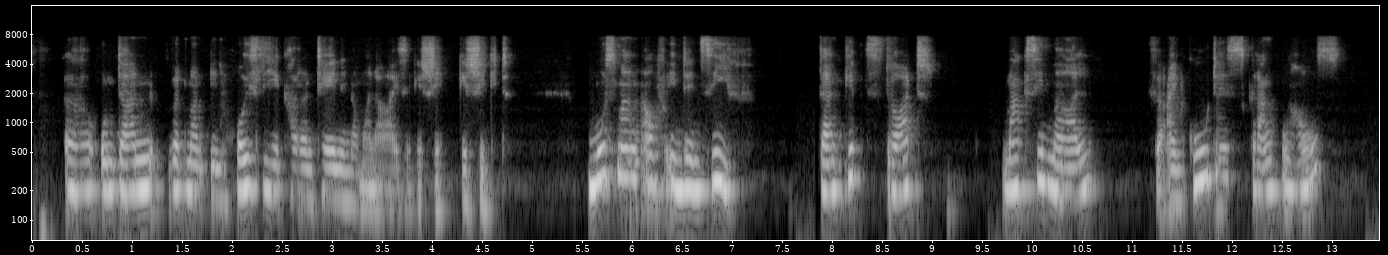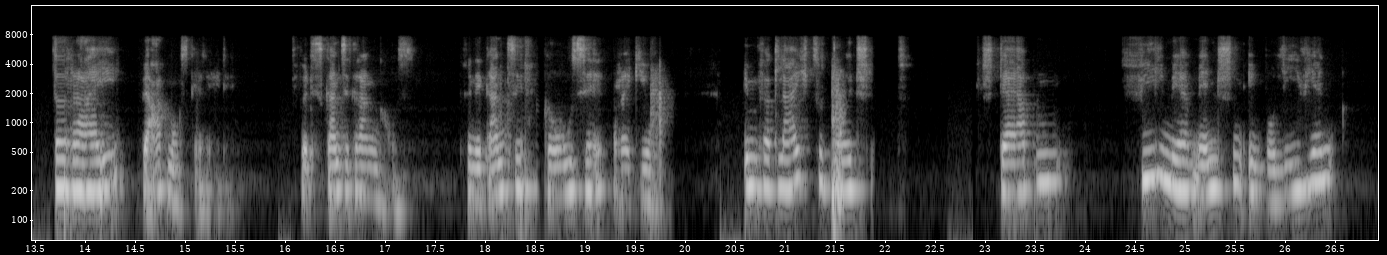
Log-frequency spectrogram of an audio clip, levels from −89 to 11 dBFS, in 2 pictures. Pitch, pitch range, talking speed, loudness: 205 Hz, 180-235 Hz, 95 wpm, -20 LUFS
